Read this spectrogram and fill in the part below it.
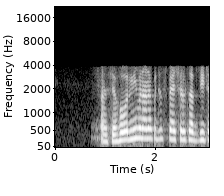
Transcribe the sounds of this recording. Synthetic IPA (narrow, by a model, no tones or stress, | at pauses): ɐ̰tːʃʰaːɦoːɾnəĩːbəɽ̃aːnaːkʊt͡ʃʰspɛːʃəlsɐbd͡ʒiːt͡ʃ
